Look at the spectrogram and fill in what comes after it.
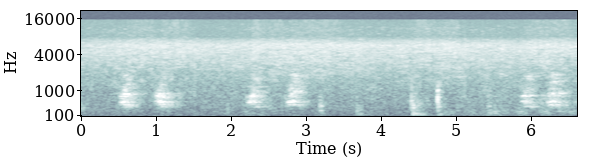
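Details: Four-week-old Alaskan Malamute puppies give short, paired yips and growls while play-fighting, over a steady background hiss.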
